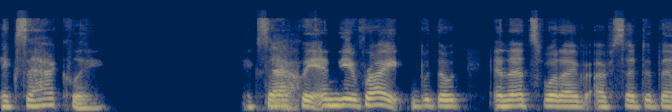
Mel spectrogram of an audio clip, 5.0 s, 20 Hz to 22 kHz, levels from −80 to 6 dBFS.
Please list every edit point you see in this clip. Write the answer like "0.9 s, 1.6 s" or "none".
3.5 s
